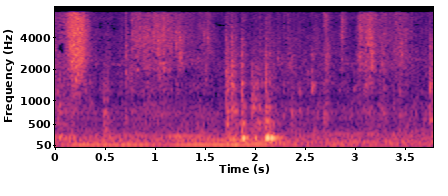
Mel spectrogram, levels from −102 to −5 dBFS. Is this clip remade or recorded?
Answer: recorded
